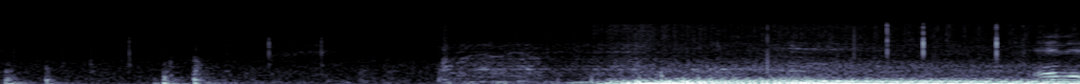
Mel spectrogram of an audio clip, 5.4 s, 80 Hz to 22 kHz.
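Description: A high-mileage car with its original engine, past 237,000 miles, cold-starts after a quiet pause. The starter catches and the engine fires into a loud, steady, rumbling idle that holds until the end.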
